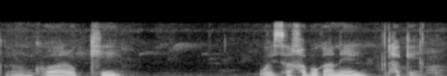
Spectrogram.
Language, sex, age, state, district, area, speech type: Assamese, female, 30-45, Assam, Dibrugarh, rural, spontaneous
